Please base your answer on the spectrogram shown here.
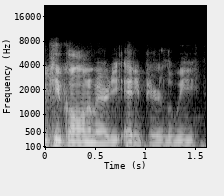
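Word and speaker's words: Piñeiro: Lou Eddie Pier Lewis Eddie Pierre Lewis we have been corrected on pronunciation Eddie Pierre Lewis I'm gonna keep calling him Ed Eddie Pier Louie it's it's so much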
